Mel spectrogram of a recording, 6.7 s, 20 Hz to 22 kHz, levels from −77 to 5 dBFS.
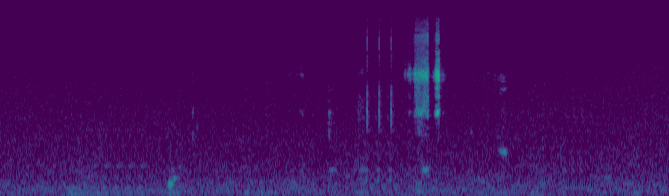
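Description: Short stutters at 1.13 s, 3.75 s and 5.71 s replay the same slice of speech: a 120 ms block three extra times, another 120 ms block twice, then an 80 ms block twice. These are repeated frames, compressed data written more than once, together adding 760 ms.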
